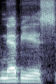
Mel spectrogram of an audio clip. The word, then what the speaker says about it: Nebius: What's how do you say Nebius? Nebus. Okay. I've been saying Nebius. So, Neb could be.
